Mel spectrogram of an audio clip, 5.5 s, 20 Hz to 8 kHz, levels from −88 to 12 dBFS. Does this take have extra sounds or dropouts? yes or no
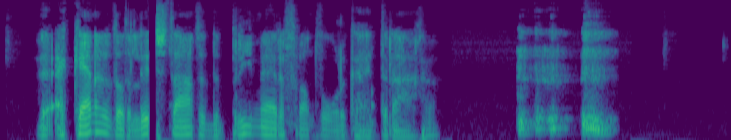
yes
